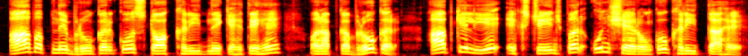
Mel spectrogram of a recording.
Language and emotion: Hindi, neutral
